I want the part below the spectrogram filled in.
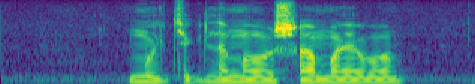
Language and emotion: Russian, neutral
